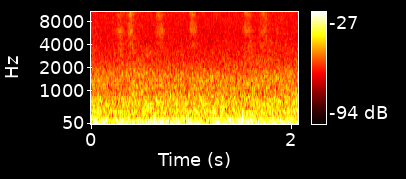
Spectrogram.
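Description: Faint, short strokes of a dry-erase marker drawing small circles on a whiteboard.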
